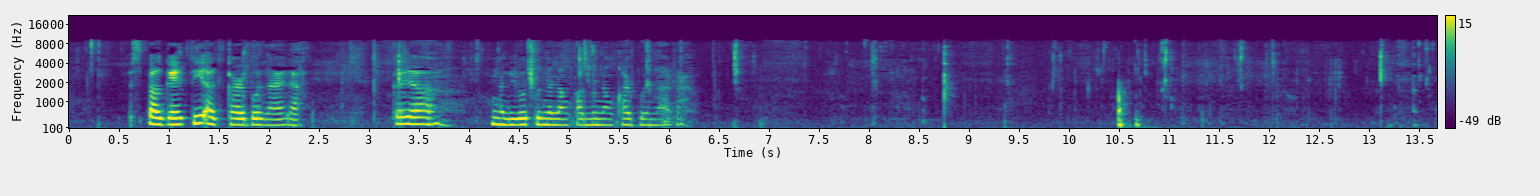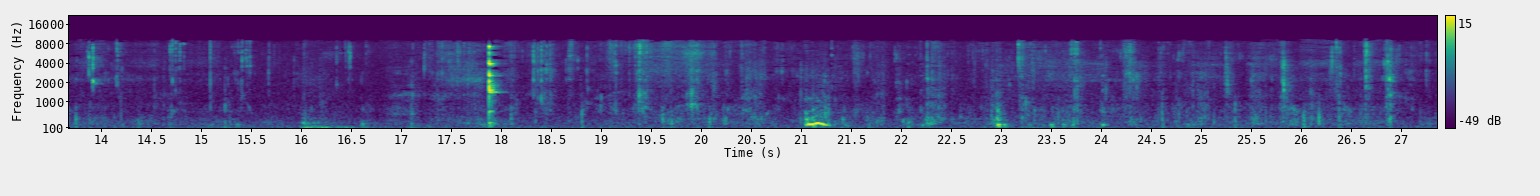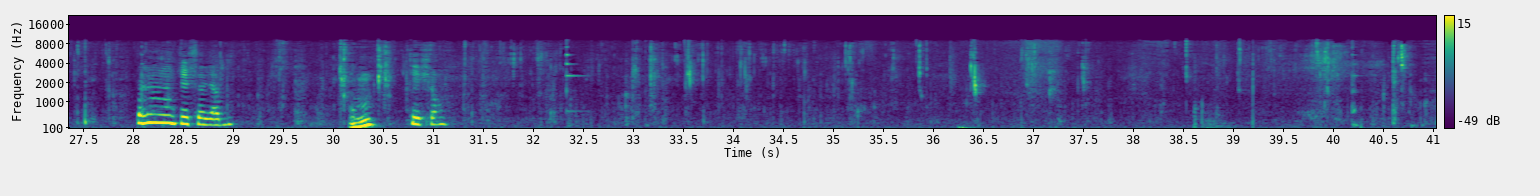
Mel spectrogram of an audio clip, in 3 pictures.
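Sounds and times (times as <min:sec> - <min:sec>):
chewing crispy food: 0:01.4 - 0:41.0.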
